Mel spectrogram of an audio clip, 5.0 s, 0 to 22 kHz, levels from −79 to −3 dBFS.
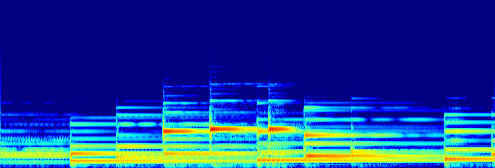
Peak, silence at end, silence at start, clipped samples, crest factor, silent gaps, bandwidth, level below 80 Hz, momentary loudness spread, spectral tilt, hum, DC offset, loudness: -8 dBFS; 0 s; 0 s; under 0.1%; 14 dB; none; 3 kHz; -52 dBFS; 12 LU; -12 dB/octave; none; under 0.1%; -23 LUFS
